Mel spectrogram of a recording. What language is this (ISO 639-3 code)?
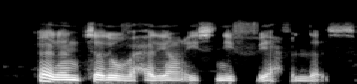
kab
